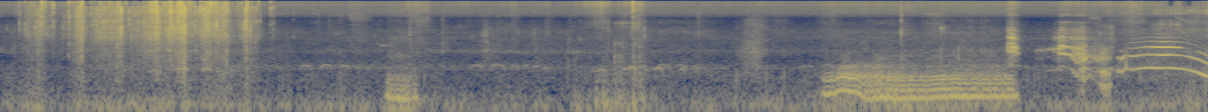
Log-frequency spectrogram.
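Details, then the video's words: Pet cat eating and making odd sounds indoors: scattered chewing and crunching clicks, then a low droning growl lasting about two seconds, followed by a short rising-and-falling meow-like whine near the end. "makes strange noises while eating"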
